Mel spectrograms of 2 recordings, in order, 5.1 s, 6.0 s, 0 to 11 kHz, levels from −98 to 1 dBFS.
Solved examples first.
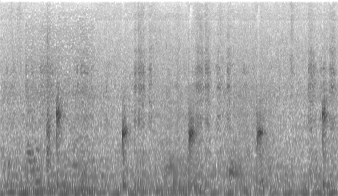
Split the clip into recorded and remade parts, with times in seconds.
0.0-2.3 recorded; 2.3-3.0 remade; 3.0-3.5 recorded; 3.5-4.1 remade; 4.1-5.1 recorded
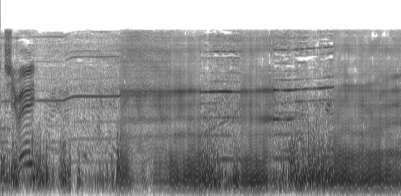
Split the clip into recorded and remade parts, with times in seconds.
0.0-1.8 recorded; 1.8-3.0 remade; 3.0-3.6 recorded; 3.6-4.1 remade; 4.1-5.0 recorded; 5.0-6.0 remade

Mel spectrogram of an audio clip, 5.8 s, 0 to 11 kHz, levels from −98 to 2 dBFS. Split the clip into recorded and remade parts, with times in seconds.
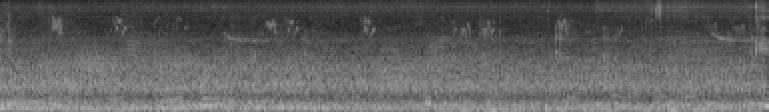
0.0-5.8 recorded

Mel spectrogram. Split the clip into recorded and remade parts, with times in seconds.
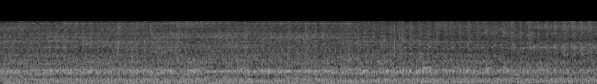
0.0-3.6 remade; 3.6-6.0 recorded

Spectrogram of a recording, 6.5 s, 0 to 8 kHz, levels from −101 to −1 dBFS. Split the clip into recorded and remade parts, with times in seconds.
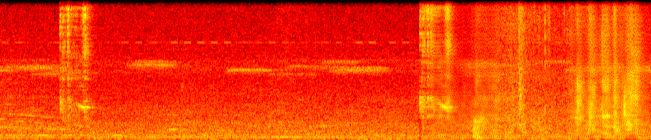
0.0-4.3 recorded; 4.3-5.0 remade; 5.0-5.7 recorded; 5.7-6.5 remade

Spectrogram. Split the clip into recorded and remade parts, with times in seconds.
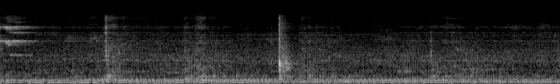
0.0-2.3 remade; 2.3-3.0 recorded; 3.0-3.4 remade; 3.4-4.0 recorded; 4.0-5.6 remade

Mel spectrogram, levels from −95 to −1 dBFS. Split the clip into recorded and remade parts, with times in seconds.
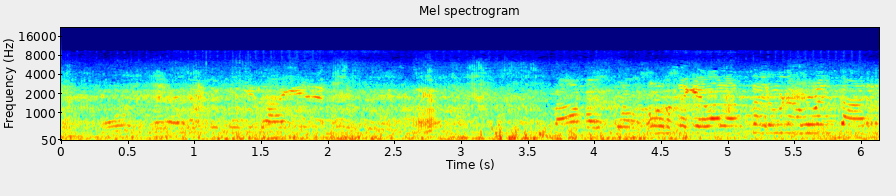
0.0-1.6 recorded; 1.6-4.6 remade; 4.6-6.1 recorded

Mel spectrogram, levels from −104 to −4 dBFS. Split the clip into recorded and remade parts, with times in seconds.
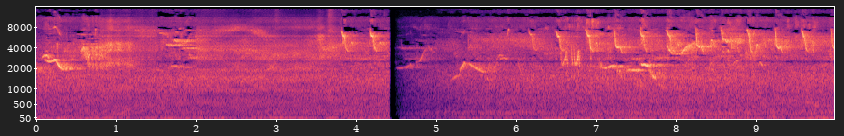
0.0-0.8 recorded; 0.8-1.5 remade; 1.5-2.0 recorded; 2.0-3.8 remade; 3.8-10.0 recorded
